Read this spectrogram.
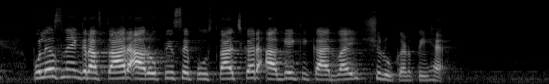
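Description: A woman speaks loudly and quickly close to a microphone.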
